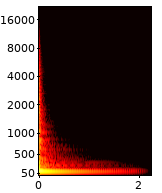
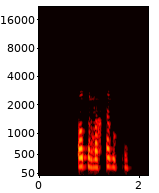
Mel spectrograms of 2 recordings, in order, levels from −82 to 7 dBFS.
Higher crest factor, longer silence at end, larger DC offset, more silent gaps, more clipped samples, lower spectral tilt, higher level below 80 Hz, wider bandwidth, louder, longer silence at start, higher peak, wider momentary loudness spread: about the same, 22 dB vs 22 dB; first, 0.95 s vs 0.4 s; neither; second, none vs 1.28-1.33 s, 1.58-1.65 s; neither; second, -8.5 dB/octave vs -11.5 dB/octave; first, -54 dBFS vs -84 dBFS; first, 4.1 kHz vs 2.9 kHz; first, -24 LUFS vs -32 LUFS; second, 0 s vs 0.8 s; first, 0 dBFS vs -14 dBFS; first, 24 LU vs 17 LU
